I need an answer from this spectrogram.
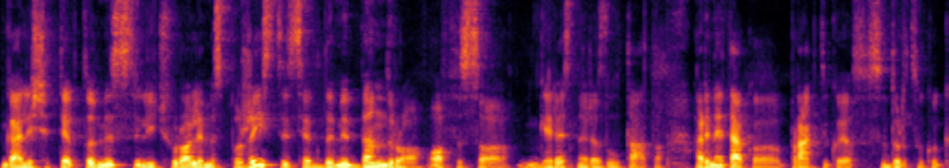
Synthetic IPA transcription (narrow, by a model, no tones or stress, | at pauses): ɡɑːlʲɪʃʲiɛk̚t̪iɛkt̪oːmʲɪslʲiːt͡ʃʲuːɾoːlʲeːmʲɪspɐʒɐɪsʲt̪ʲɪsʲiɛɡd̪ɐmʲɪbʲɛnd̪roːoːfʲɪsoːɡʲɛɾʲæːsʲnʲoːɾʲɛzʊlˠt̪ɑːt̪oː | ɐrnʲɛt̪ʲæːko̰ːpɾɑːkt̪ʲɪkoːjɛsʊ̥sʲɪd̪ʊrt̪sʊkoːkʲʊ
